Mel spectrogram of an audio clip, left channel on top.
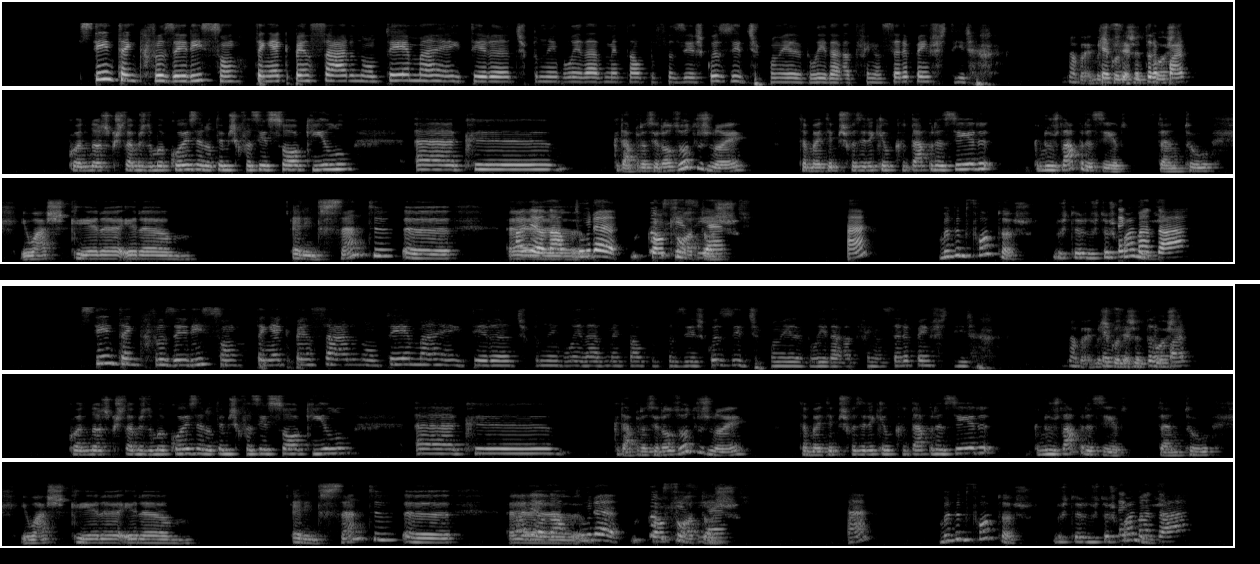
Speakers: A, on the left; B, on the left.
A: sim, tenho que fazer isso. Tenho é que pensar num tema e ter a disponibilidade mental para fazer as coisas e disponibilidade financeira para investir. <laughs>
B: Está bem, mas
A: Quer
B: quando
A: ser
B: a gente
A: outra
B: gosta,
A: parte
B: quando nós gostamos de uma coisa, não temos que fazer só aquilo ah, que, que dá prazer aos outros, não é? Também temos que fazer aquilo que dá prazer, que nos dá prazer. Portanto, eu acho que era, era, era interessante. ah, ah,
A: Olha, eu na altura,
B: manda-me
A: com
B: fotos,
A: 15 anos, hã?
B: manda-me fotos dos teus, dos teus
A: Tem
B: quadros.
A: que mandar.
